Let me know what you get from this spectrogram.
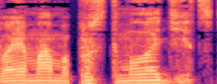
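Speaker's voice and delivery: ordinary delivery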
